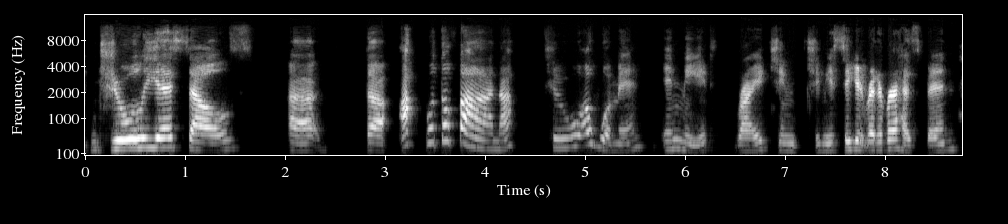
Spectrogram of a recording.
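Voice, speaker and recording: A young adult woman hosts a casual storytelling chat, animated and dramatic in her delivery. She leans on fillers like "like" and keeps asking "right?" to pull her listener along. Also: medium pitch, rough recording. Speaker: podcast host telling a true crime story.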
